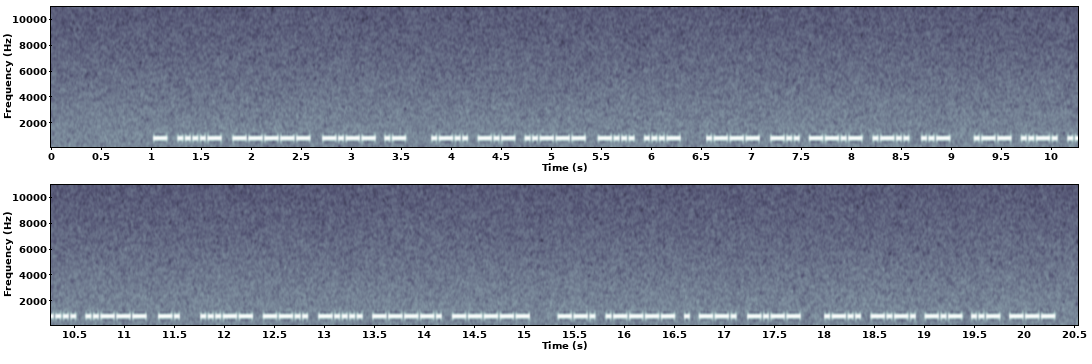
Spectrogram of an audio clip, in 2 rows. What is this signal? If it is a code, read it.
Morse code, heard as a keyed tone, hand-sent with a paddle, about 32 wpm, 830 Hz. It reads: T40YA LK2BV JDQLU WF52N 3Z690 G1EGY LCKUO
